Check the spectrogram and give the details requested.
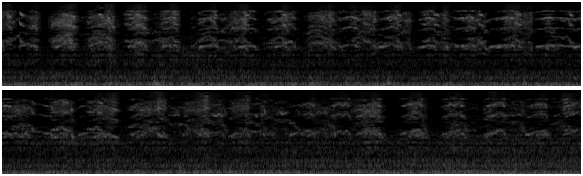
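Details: Common kestrel chicks in a nest at Muttenz: a continuous, dense chatter of high, squealing notes repeated rapidly throughout, over a steady low rumbling hum.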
